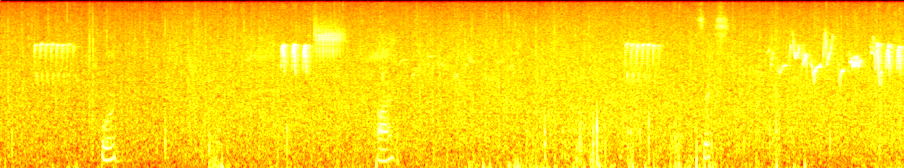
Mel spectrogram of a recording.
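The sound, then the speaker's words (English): Warbling vireo singing beside a creek in hard rain: several brief, high, warbled phrases come at intervals over a steady hiss and patter of rainfall. “Warbling Vireo”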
